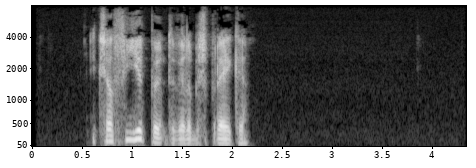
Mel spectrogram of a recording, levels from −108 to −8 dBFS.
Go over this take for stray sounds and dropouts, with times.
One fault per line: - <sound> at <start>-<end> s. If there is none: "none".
none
